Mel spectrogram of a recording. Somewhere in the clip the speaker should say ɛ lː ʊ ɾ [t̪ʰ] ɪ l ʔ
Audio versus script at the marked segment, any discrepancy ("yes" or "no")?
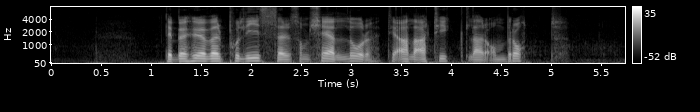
no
